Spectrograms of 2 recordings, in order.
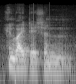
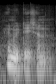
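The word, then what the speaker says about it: invitation: लेकिन बाद के जो 4 शब्द हैं उनको वैसा नहीं बोलते। रिसाइटेशन, इनवाइटेशन, प्रोनाउंसिएशन, डिज़ाइनेशन। क्या आपने किसी को सुना इस तरह बोलते हुए? नहीं। हम इनको बोलते हैं रेसिटेशन, इन्विटेशन।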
